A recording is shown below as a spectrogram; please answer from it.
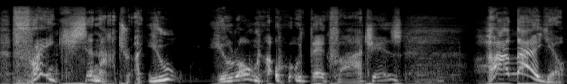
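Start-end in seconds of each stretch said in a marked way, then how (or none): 4.7-5.6 high-pitched indignant yelp. Acted. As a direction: shriek it like outraged diva. Catchphrase high.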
